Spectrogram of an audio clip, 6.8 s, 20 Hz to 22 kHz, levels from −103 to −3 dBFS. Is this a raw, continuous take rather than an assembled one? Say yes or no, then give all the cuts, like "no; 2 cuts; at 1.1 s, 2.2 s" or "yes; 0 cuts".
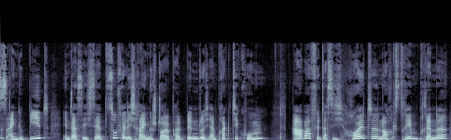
no; 1 cut; at 4.3 s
